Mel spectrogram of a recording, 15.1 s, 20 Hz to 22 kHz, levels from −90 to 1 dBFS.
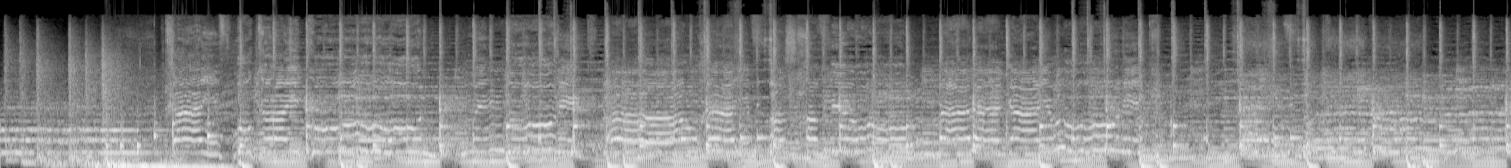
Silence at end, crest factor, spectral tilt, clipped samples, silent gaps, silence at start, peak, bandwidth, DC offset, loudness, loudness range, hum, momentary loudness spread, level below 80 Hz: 0 s; 10 dB; -5 dB/octave; 0.5%; none; 0 s; 0 dBFS; over 20 kHz; under 0.1%; -11 LUFS; 1 LU; none; 4 LU; -18 dBFS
